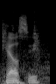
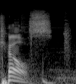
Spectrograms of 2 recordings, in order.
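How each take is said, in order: First: The name is said as two syllables. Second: The name is said as one syllable. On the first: This is how most people have been saying it. The speaker calls it wrong. "I'm still going to call him Kelsey" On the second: This is how the player says his own name. The speaker calls it right. "It's Travis Kels, I think, is how he says his name"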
